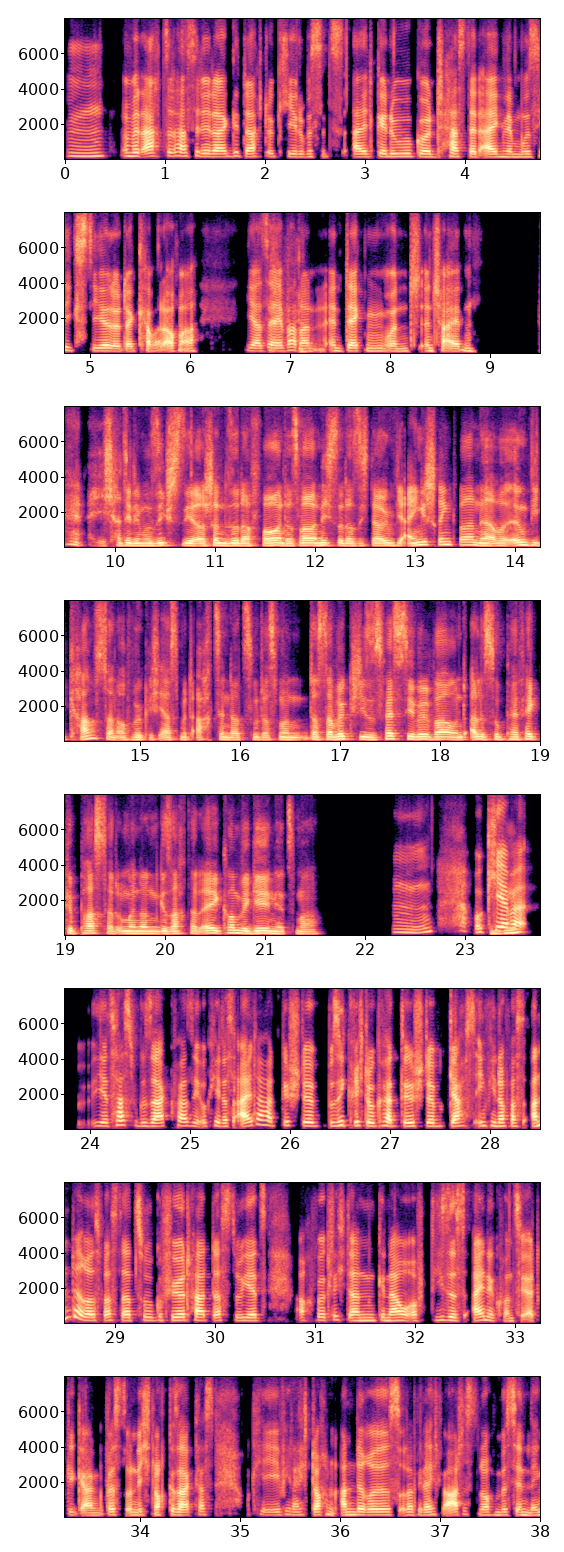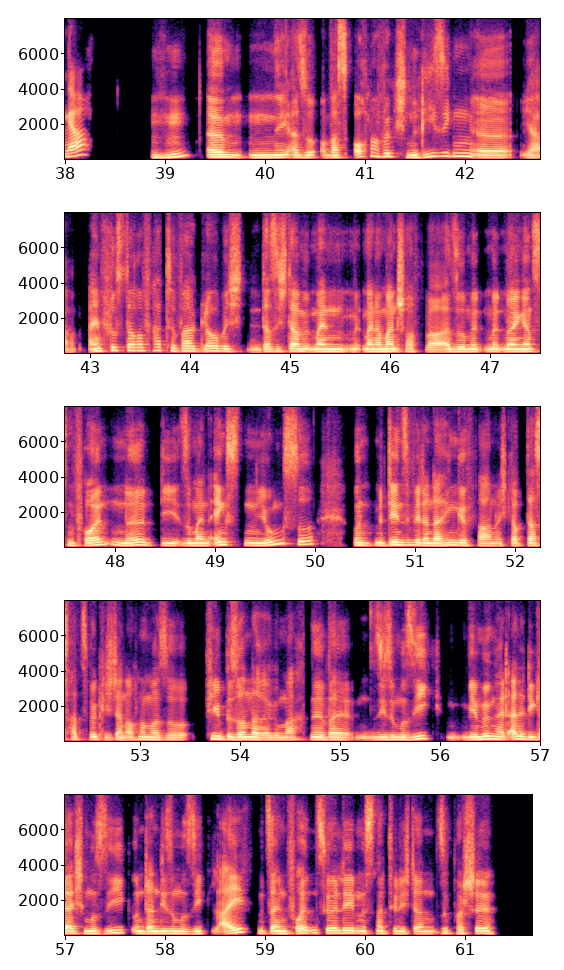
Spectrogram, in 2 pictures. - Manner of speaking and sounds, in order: chuckle
- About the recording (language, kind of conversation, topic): German, podcast, Woran erinnerst du dich, wenn du an dein erstes Konzert zurückdenkst?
